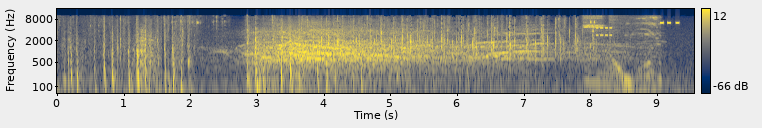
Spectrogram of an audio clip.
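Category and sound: animal, horse hooves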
